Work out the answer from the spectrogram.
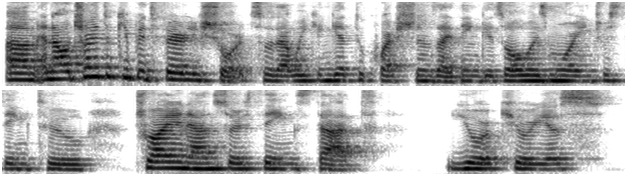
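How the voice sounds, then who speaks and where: A young woman from Romania giving a webinar talk to students in an earnest, thoughtful way, often pausing with "um", over a video call. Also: medium pitch. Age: young adult. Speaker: webinar speaker.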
